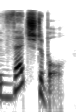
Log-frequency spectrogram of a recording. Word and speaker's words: vegetable: Just think about how you say vegetable. See how that first syllable gets all the attention?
